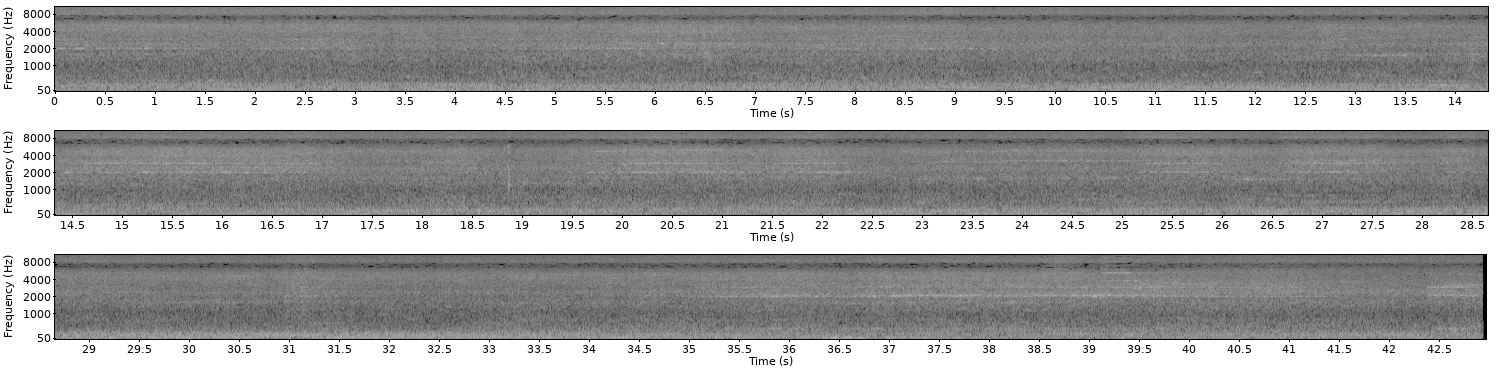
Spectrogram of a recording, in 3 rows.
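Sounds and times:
inflation blower humming and hissing: 0.0 - 42.9.

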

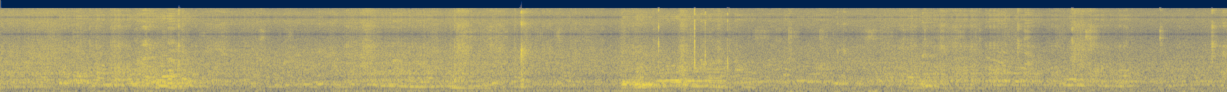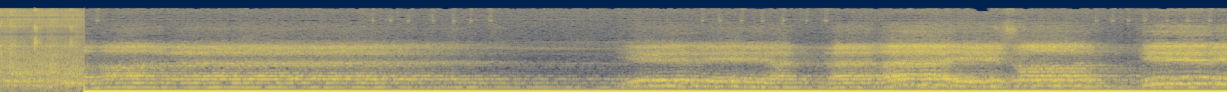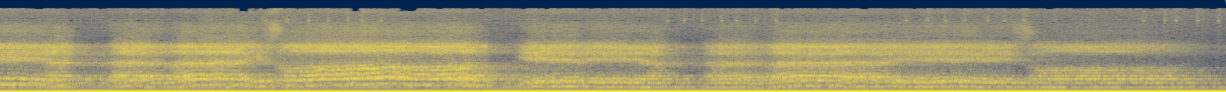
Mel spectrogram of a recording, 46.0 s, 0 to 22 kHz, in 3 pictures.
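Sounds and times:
steady held drone: 0.0 - 46.0
chanted sung melody: 16.4 - 21.9, 23.0 - 46.0.

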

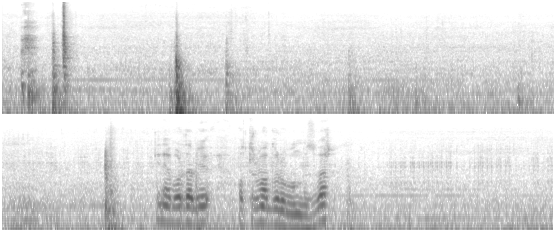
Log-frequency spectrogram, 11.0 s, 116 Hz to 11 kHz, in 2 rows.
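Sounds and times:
steady low rumble: 0.0 - 11.0
knocks on boat hatches: 1.7 - 2.5.

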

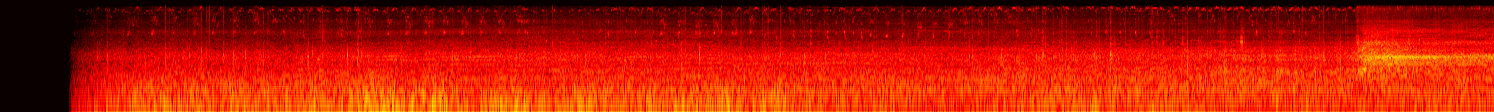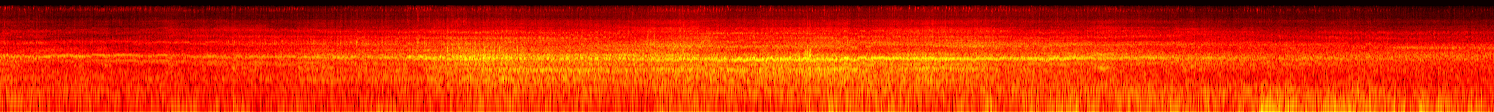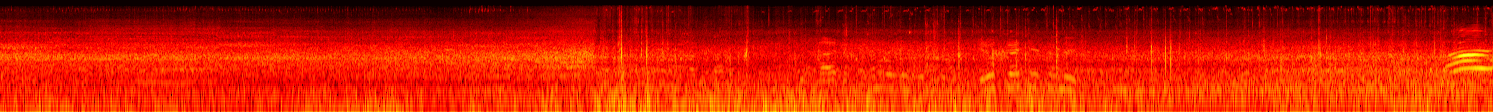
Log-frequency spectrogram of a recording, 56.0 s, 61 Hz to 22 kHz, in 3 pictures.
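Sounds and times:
electric motor whining: 1.1 - 56.0.

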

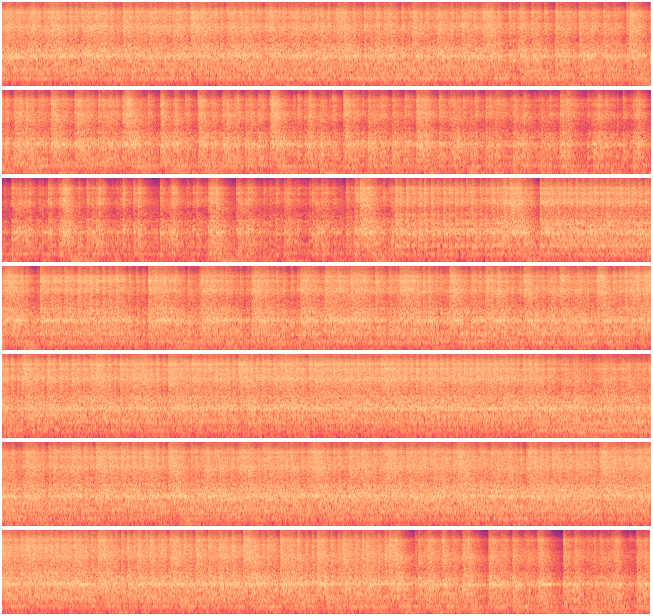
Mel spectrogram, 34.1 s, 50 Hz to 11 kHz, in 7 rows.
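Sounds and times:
drum band beating drums: 0.0 - 34.0.

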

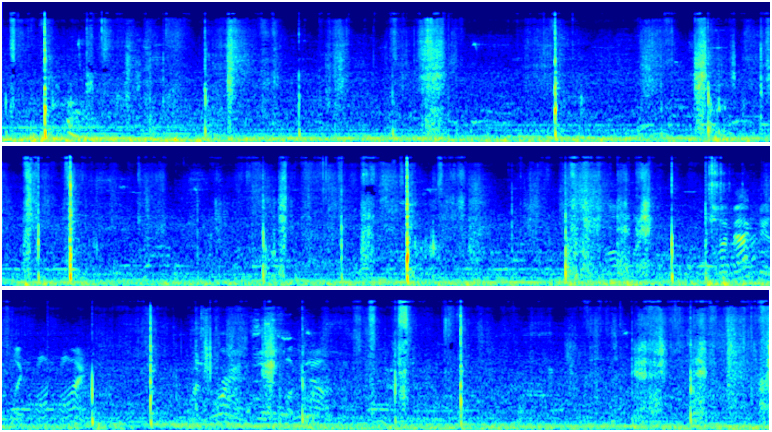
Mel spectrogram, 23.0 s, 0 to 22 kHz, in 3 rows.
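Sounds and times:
shoes scuffing on clay court: 0.0 - 23.0.

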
